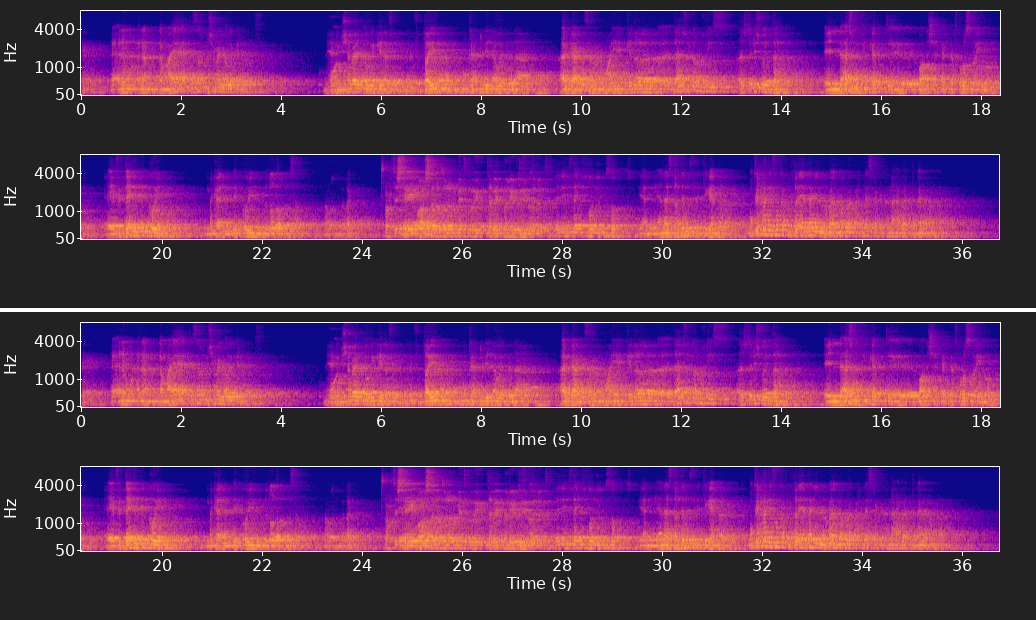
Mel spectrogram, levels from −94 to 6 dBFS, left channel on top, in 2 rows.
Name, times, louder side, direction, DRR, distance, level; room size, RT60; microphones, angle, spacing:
voice 1, 0.6-3.3 4.9-9.0 9.5-12.7 13.1-14.1 14.8-18.2 18.8-20.1 20.8-22.8 23.1-23.8 24.7-25.4 27.1-29.1 29.5-31.3 31.7-35.6, equal, ahead, -4 dB, 1.2 m, -20 dB
voice 2, 4.8-5.2 24.4-27.8, left 1 dB, 25° left, -4 dB, 0.8 m, -22 dB
13.0 x 4.9 x 6.1 m, 2.7 s
head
